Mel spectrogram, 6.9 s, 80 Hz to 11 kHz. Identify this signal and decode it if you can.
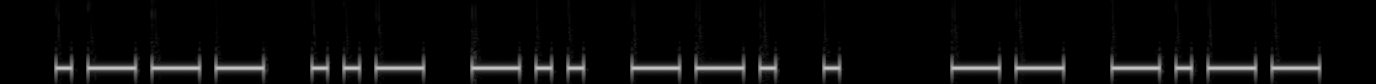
Morse code, heard as a keyed tone, about 16 wpm, 700 Hz. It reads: JUDGE MY
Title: Pangram Challenge v2 - 15wpm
